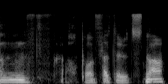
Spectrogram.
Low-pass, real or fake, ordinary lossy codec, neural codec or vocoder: 10.8 kHz; fake; none; codec, 24 kHz, 1.5 kbps, HILCodec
